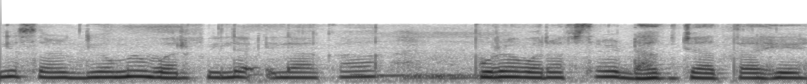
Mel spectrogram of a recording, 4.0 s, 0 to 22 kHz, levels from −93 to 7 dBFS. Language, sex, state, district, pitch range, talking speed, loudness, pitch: Hindi, female, Himachal Pradesh, Shimla, 210-240 Hz, 165 wpm, -15 LUFS, 220 Hz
